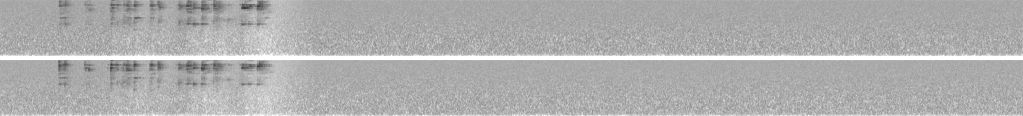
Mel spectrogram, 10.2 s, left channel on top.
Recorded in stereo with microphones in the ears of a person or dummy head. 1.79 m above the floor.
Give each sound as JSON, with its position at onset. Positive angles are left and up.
{"t": 0.6, "sound": "keys jangling", "side_deg": -35, "distance_m": 1.5}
